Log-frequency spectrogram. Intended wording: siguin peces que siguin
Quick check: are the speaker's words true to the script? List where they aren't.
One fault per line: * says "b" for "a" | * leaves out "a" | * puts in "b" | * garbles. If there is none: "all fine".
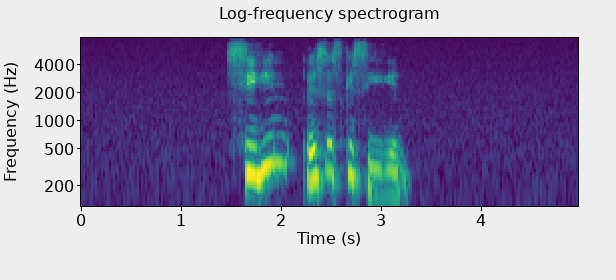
all fine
